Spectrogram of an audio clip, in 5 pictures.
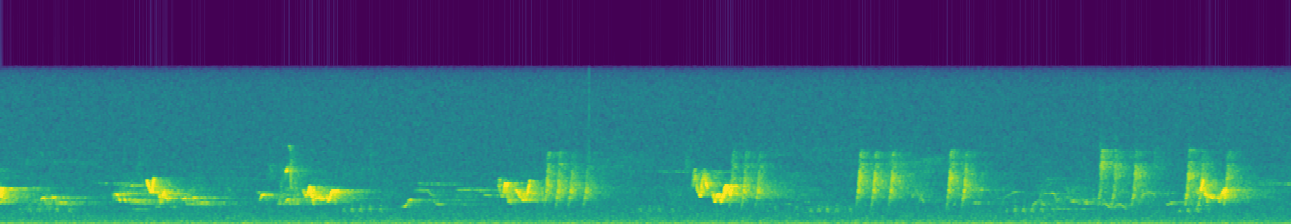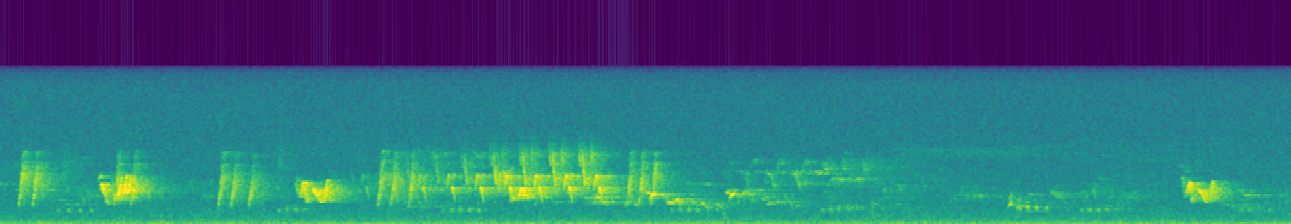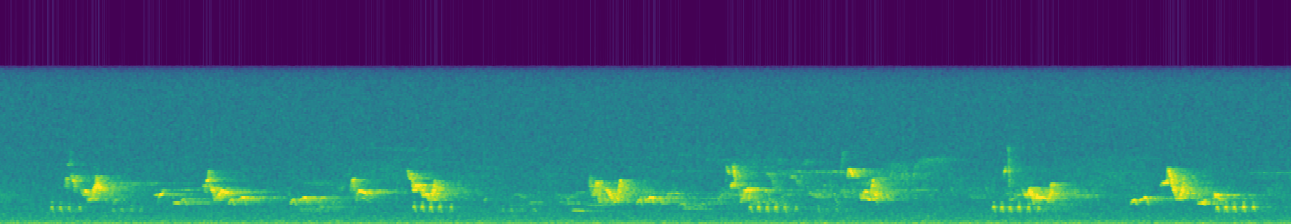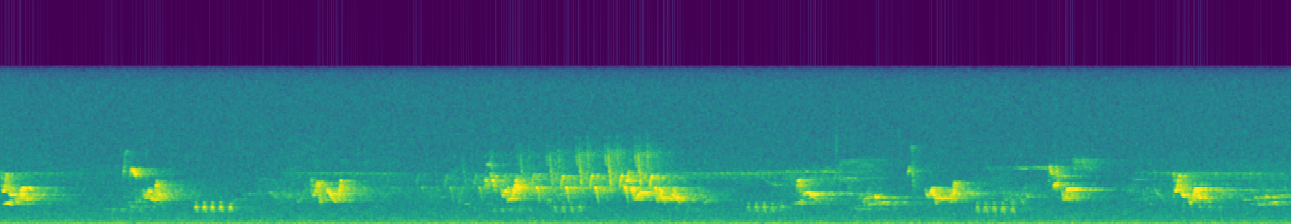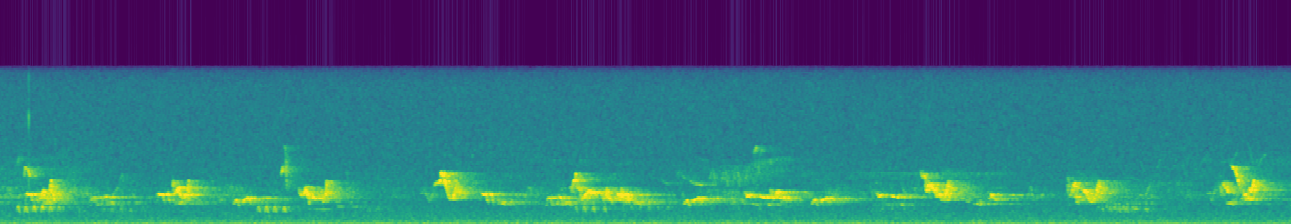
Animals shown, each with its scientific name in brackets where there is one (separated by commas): Pine Warbler (Setophaga pinus), American Robin (Turdus migratorius), Black-throated Blue Warbler (Setophaga caerulescens), Red-eyed Vireo (Vireo olivaceus), Wood Thrush (Hylocichla mustelina), Ovenbird (Seiurus aurocapilla), Black-throated Green Warbler (Setophaga virens), Rose-breasted Grosbeak (Pheucticus ludovicianus), Indigo Bunting (Passerina cyanea)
